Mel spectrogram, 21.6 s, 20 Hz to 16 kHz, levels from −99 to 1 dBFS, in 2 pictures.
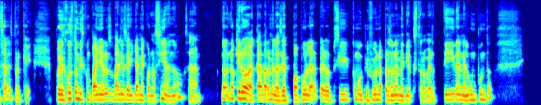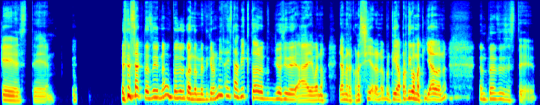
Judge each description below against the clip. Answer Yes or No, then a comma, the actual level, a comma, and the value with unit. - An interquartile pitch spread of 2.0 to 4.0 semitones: No, average, 4.6 semitones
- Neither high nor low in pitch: Yes, medium, 150 Hz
